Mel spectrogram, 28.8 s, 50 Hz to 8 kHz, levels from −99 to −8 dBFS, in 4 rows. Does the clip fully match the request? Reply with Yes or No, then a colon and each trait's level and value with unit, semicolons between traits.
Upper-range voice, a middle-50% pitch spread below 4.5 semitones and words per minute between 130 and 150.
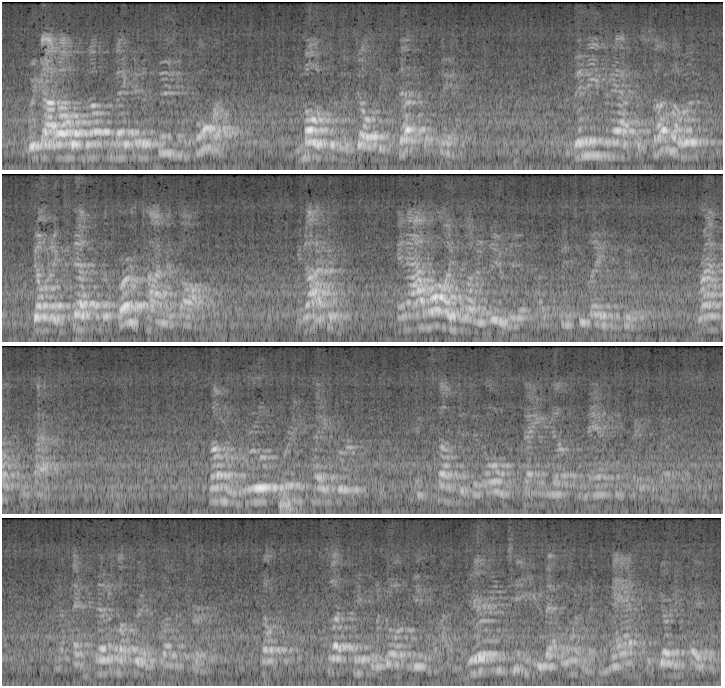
No: high, 200 Hz; narrow, 2.5 semitones; fast, 205 wpm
